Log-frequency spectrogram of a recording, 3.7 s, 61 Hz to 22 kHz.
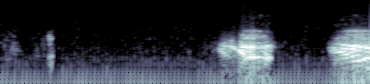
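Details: Carpathian red deer stag bellowing in the breeding season, Bucovina mountains, Romania, 29 September 2022; a brief faint click, then two deep, raspy roars in quick succession, the second cut off at the end.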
